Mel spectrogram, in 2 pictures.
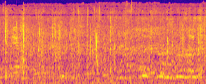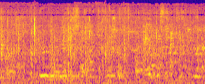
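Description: A group of people jogging on a wooden gym floor, their footfalls light and irregular, with indistinct voices talking throughout.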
